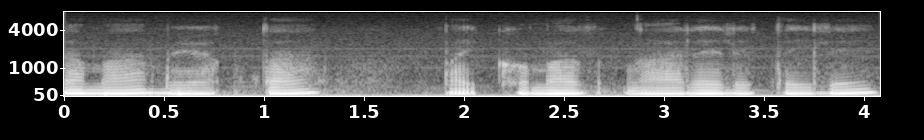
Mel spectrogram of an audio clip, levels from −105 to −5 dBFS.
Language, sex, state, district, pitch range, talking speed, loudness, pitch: Wancho, male, Arunachal Pradesh, Longding, 100-115 Hz, 160 wpm, -14 LUFS, 105 Hz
